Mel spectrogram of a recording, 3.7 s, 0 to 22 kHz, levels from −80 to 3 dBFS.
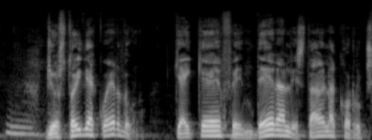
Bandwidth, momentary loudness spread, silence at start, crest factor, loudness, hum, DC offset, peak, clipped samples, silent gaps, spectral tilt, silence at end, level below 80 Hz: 15.5 kHz; 12 LU; 0.05 s; 16 dB; -20 LUFS; none; under 0.1%; -6 dBFS; under 0.1%; none; -6 dB/octave; 0 s; -48 dBFS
